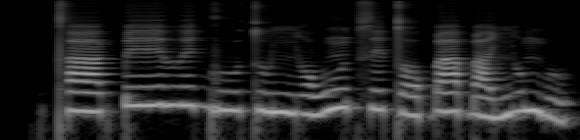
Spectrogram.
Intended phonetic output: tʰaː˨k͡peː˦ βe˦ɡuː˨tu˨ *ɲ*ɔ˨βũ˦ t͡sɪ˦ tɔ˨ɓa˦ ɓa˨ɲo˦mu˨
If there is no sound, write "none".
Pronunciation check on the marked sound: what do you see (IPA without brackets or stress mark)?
ɲ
